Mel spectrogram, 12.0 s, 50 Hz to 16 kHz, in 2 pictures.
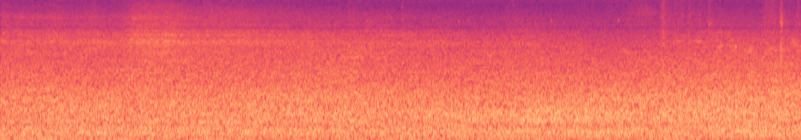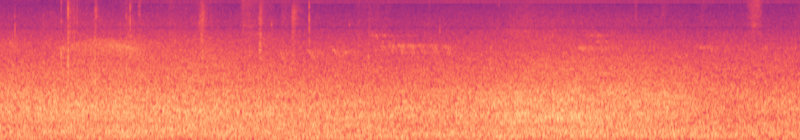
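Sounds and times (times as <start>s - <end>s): city traffic hum: 0.0s - 12.0s.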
